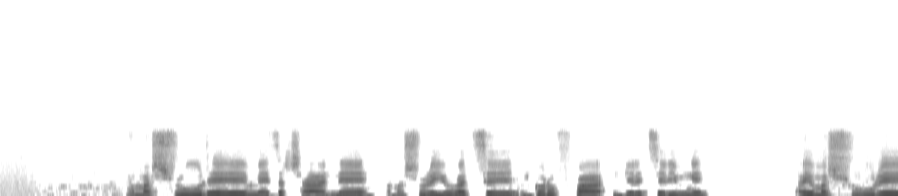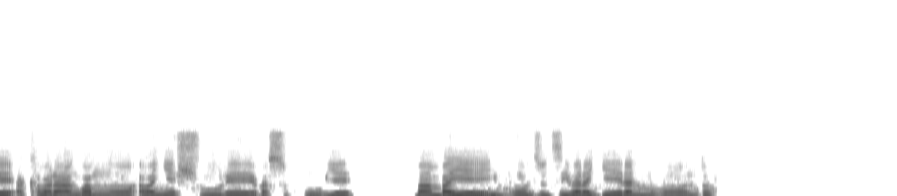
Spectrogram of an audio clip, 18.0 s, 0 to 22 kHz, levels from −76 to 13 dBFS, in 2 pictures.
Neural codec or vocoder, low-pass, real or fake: none; 7.2 kHz; real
